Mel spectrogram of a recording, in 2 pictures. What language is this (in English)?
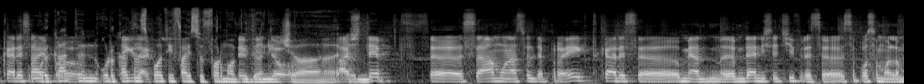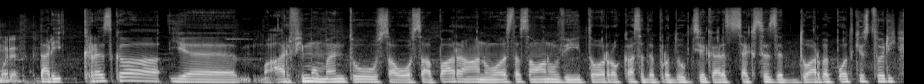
Romanian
